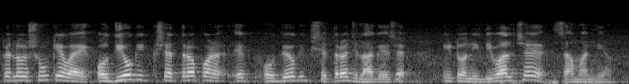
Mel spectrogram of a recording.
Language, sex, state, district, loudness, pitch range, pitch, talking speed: Gujarati, male, Gujarat, Gandhinagar, -18 LUFS, 130-190 Hz, 165 Hz, 150 wpm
